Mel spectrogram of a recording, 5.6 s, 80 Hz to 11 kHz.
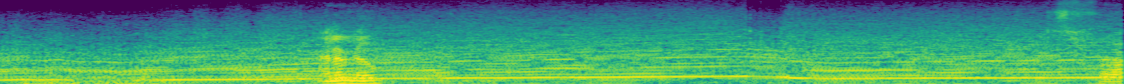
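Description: A Ferrari 599 GTO accelerating in Forza Motosport 4, a steady loud engine note climbing in pitch through a long pull with a brief shift dip, while someone talks over it.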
